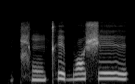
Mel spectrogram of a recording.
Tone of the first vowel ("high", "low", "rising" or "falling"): low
